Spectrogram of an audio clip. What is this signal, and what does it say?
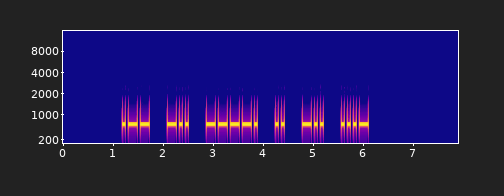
Morse code, heard as a keyed tone, about 20 wpm, 700 Hz. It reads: W D 9 I D V
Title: 238 Lesson 38g - Letter q - Call Signs 20wpm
